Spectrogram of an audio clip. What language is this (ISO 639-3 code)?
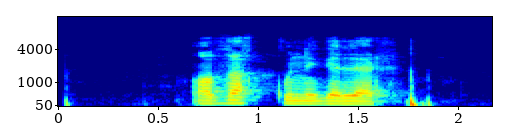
bak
